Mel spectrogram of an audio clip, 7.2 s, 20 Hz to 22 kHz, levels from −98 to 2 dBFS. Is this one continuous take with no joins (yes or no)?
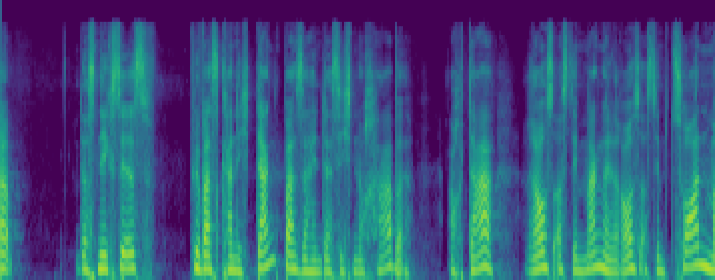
yes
